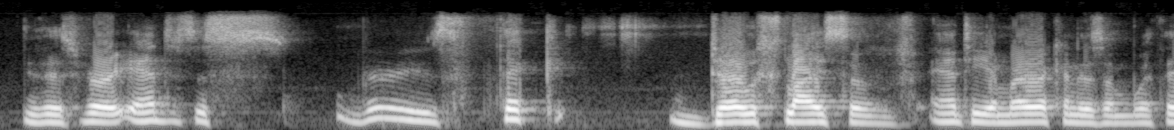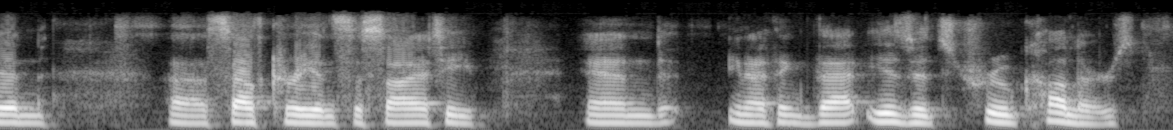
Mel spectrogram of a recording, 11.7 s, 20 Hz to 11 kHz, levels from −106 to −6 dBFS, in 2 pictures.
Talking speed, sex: 130 wpm, male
